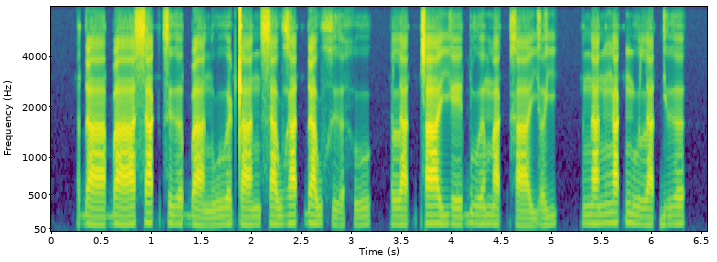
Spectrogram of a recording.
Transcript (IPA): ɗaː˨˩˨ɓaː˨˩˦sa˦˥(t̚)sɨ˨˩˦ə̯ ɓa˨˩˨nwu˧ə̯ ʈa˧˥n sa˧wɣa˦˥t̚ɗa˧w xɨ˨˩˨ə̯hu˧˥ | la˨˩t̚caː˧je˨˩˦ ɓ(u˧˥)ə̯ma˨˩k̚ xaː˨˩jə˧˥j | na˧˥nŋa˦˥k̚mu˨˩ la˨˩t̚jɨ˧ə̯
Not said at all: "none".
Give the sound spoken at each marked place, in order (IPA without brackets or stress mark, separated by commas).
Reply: k̚, u˨˩˦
